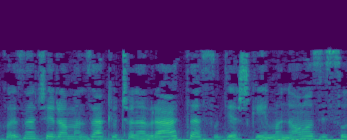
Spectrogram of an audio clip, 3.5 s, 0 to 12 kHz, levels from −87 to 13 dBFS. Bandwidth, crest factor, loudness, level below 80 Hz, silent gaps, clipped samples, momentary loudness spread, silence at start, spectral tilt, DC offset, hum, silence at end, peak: 8 kHz; 16 dB; -26 LUFS; -34 dBFS; none; under 0.1%; 6 LU; 0 s; -3.5 dB/octave; under 0.1%; none; 0 s; -8 dBFS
